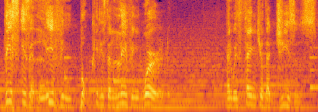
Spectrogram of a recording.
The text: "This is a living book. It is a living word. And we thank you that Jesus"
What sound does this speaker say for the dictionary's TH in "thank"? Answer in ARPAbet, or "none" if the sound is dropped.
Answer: TH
